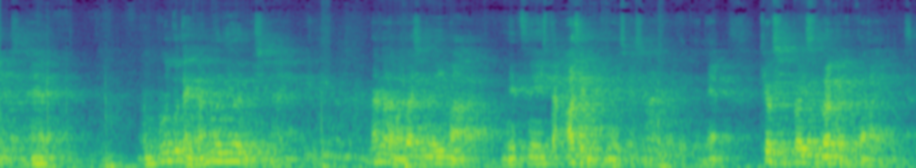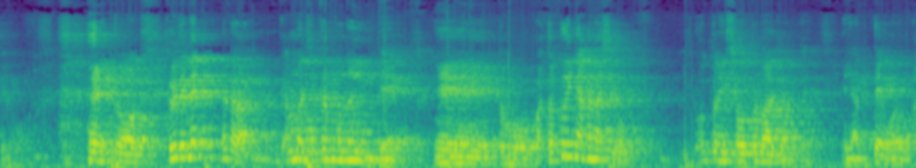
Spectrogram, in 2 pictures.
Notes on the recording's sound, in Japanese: 舞台上にてラジオの公開収録を行いました。独演会で公開収録！とっても良いお客さんで、たくさん笑ってもらいました。しかし、マイクを自分の方に向けて収録したため、お客様の反応が入っていなくて残念。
